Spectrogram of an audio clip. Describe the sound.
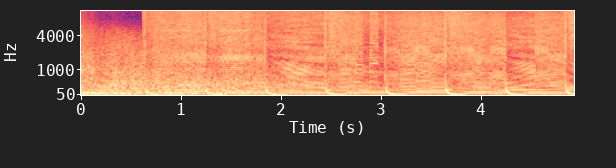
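A bomb explosion sound effect: a loud, dense barrage of deep booms pulsing regularly over a constant roar, many hits in quick succession with no voices.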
